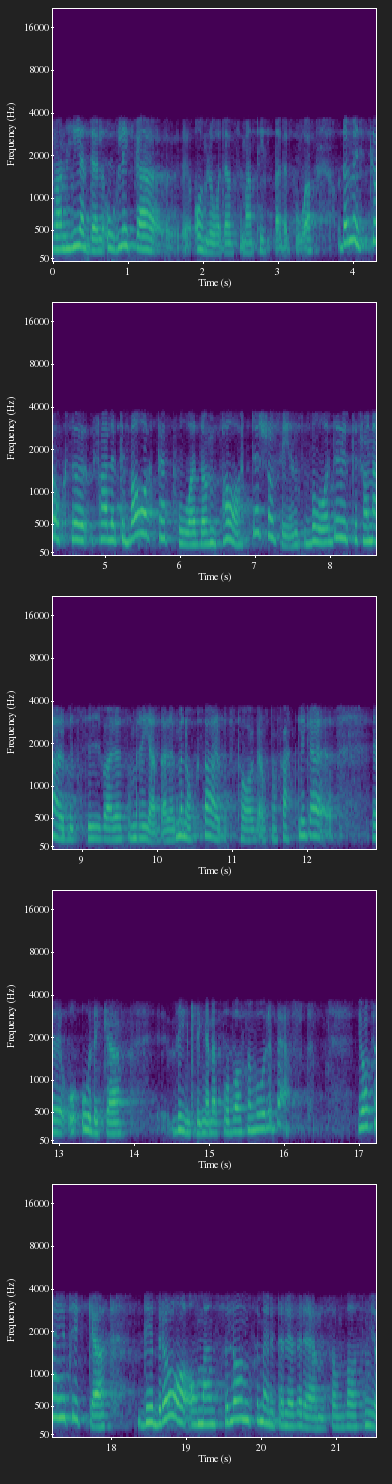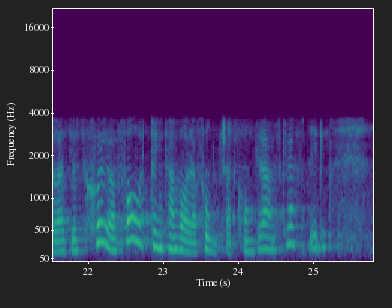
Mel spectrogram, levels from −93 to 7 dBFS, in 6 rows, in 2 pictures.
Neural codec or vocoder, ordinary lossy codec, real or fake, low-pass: codec, 16 kHz, 8 kbps, FreqCodec, smaller model; Opus, 32 kbps; fake; 3.6 kHz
